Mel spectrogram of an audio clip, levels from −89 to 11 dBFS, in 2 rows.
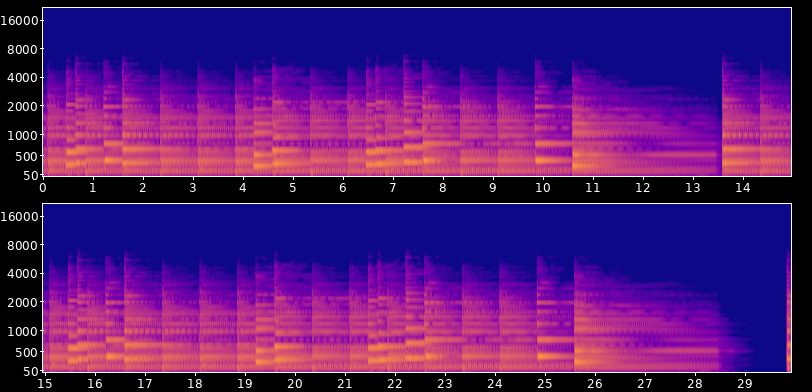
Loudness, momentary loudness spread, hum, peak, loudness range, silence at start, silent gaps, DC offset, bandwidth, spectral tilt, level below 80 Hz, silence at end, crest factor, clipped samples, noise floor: -24 LUFS; 18 LU; none; -8 dBFS; 5 LU; 0 s; 29.76-29.81 s; under 0.1%; 5.8 kHz; -10 dB/octave; -60 dBFS; 0 s; 18 dB; under 0.1%; under -90 dBFS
